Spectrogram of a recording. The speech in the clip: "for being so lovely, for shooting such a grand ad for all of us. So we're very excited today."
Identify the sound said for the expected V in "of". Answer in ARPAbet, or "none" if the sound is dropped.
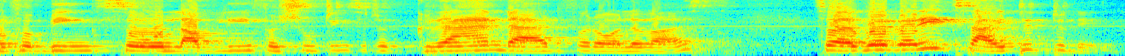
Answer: V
